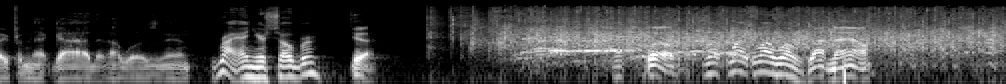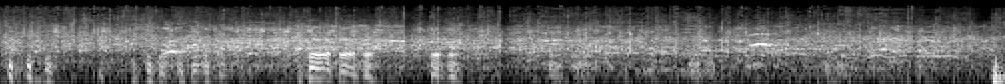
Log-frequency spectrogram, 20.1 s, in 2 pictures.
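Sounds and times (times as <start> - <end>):
speech: 0.0 - 4.4, 6.2 - 8.9, 10.1 - 10.7, 11.5 - 14.8
audience applause: 4.5 - 20.1
people chuckling: 9.6 - 20.1.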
